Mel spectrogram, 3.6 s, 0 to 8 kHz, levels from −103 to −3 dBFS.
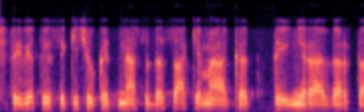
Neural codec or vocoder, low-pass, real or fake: none; 7.2 kHz; real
